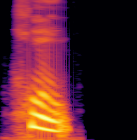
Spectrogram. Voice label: "户", Chinese

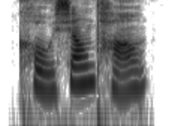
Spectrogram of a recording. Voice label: "口香糖", Chinese

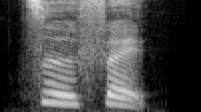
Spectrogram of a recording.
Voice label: "自费", Chinese

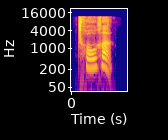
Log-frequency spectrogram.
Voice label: "仇恨", Chinese

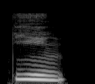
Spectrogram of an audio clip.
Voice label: "硬", Chinese

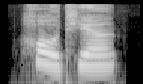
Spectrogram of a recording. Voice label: "后天", Chinese

